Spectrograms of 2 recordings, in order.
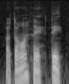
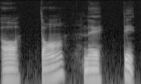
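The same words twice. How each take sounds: First: Said in the usual way. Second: "Opportunity" very slow, syllable by syllable; sounded out. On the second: Shown as a demonstration. Teacher repeating gift for learners, slowly sounded out. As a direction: stretch and separate every syllable of "Opportunity". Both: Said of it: "is pronounced like this".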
